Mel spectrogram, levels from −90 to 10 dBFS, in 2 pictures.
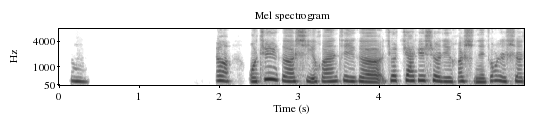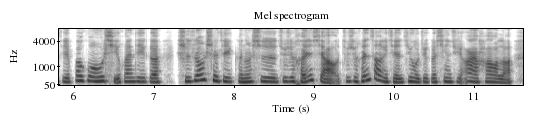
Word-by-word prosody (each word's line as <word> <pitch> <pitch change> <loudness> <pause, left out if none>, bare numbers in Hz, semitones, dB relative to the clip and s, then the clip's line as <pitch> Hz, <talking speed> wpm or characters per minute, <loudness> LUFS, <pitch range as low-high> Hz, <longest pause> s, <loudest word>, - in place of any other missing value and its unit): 嗯。 215 -4 -3 1.6
啊， 240 -3 0 0.2
我 210 - 0
这 330 +8 +5
个 225 -5 +1
喜 220 -3 -2
欢 220 +2 -1
这 235 -3 -1
个 195 -4 +1
就 260 - -1
家 255 0 +1
居 265 0 0
设 255 -2 0
计 210 -1 -1
和 225 +3 -6
室 225 -4 -4
内 190 0 +1
装 245 +5 -4
置 225 - 0
设 220 0 -3
计， 200 -2 -2
包 255 +4 +1
括 230 -2 +2
我 230 - +5
喜 225 -7 -2
欢 210 +3 0
这 205 -1 -2
个 190 -1 +1 0.2
时 220 0 -1
装 275 +4 +3
设 265 -5 +2
计 215 -3 0
可 200 -1 -2
能 195 +2 +3
是 205 -1 0
就 215 +2 -4
是 215 - +1
很 210 +7 +2
小， 285 - +2
就 220 - -10
是 220 -1 -1
很 250 +7 +2
早 285 - +1
以 - - +2
前 185 -2 +1
就 215 +3 -1
有 190 - +2
这 190 +1 -3
个 190 0 -2
兴 200 +1 -1
趣 190 -1 -5
爱 215 0 +1
好 190 -1 0
了。 165 - 0
215 Hz, 280 characters per minute, -20 LUFS, 195-240 Hz, 1.6 s, 这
